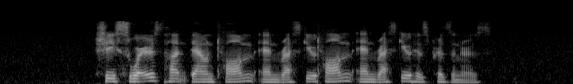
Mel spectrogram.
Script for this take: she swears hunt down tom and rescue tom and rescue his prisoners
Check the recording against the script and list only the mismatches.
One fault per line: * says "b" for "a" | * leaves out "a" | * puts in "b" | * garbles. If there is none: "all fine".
all fine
